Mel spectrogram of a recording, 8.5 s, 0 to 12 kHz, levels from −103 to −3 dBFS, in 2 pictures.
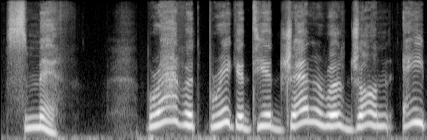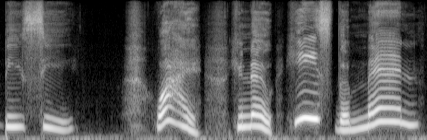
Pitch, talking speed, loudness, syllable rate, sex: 245 Hz, 90 wpm, -17 LUFS, 3.0 syllables/s, male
